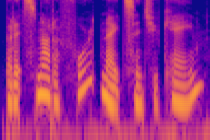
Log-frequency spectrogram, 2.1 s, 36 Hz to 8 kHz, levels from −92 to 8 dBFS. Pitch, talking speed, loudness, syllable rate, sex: 195 Hz, 230 wpm, -21 LUFS, 5.1 syllables/s, female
